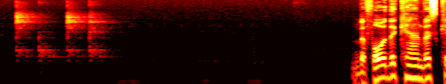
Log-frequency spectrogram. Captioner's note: object tapping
